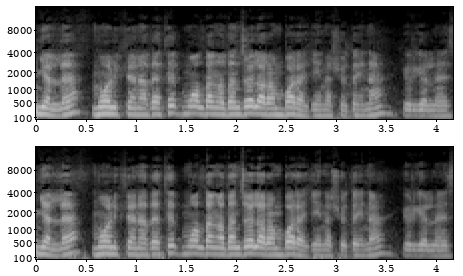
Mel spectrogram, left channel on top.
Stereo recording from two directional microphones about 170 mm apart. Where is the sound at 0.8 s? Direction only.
30° right (ahead or behind).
